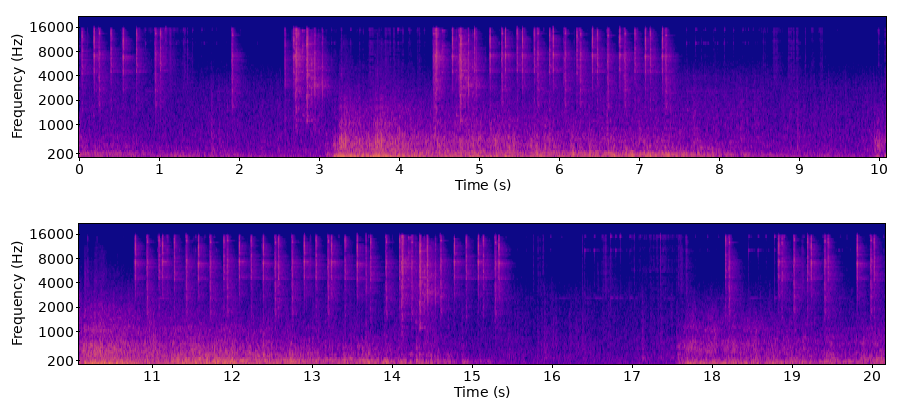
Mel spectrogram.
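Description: A safe's combination dial clicks rapidly as it turns.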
